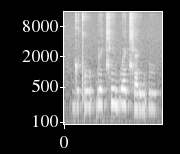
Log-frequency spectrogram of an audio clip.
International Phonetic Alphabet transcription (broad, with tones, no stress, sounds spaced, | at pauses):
ɡ ɯ˨ tʼ uː˨ ʔ ɓ e˦ t͡ɕʰ ĩ˦ b w ɛ˦ t͡ɕʰ ɛ˨ ɾ i˦ ŋ ʔ ɯ˦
